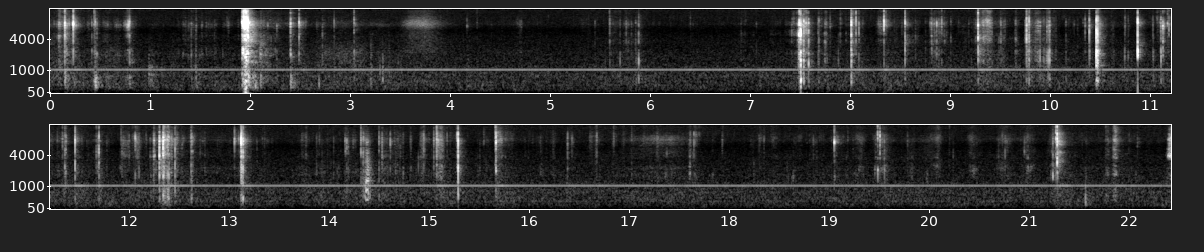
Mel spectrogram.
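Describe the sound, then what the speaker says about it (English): Duct tape pulled, torn and wrapped around a homemade self-defense weapon, making a long run of sharp crackling rips and crinkles in irregular bursts, close and fairly quiet, with no talk. "So let me get this tape."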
